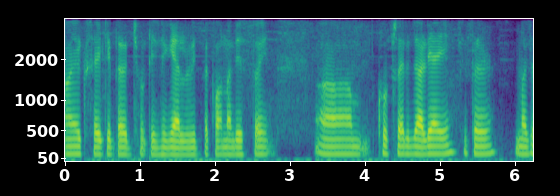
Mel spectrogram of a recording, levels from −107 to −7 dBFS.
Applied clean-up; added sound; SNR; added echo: neural separator model SepFormer WHAM!.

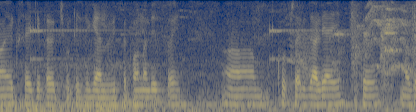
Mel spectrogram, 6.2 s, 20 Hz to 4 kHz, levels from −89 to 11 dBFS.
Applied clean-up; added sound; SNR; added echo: none; Keyboard (musical); 18 dB; none.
